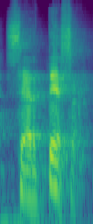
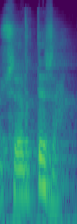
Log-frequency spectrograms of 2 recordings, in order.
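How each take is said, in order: First: The word is said firmly, with conviction. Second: The word is said hesitantly, without conviction. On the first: The message carries security and certainty. The speaker calls it right. "Te lo estoy diciendo con certeza" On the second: The speaker is unsure of the message. The speaker calls it wrong. "No te lo dije, eh"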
